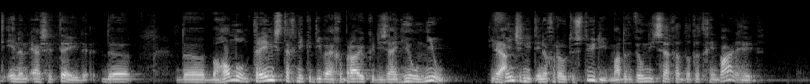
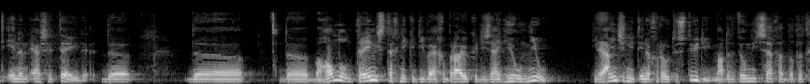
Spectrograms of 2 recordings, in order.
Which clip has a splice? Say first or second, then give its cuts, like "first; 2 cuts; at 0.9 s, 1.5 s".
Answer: first; 1 cut; at 1.7 s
